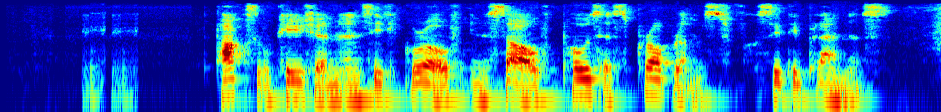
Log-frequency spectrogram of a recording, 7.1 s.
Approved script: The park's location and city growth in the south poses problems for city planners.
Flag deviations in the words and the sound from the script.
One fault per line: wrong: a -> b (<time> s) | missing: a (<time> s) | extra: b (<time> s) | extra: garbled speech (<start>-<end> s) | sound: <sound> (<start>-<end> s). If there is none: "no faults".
sound: laugh (0.6-1.0 s)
